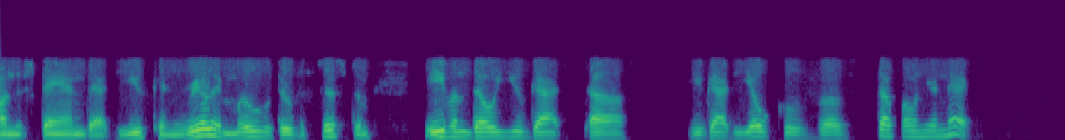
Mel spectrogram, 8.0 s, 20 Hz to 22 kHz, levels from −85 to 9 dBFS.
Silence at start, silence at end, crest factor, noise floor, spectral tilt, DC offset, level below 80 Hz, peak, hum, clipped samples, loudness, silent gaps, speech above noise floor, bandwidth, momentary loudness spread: 0 s; 0.75 s; 16 dB; -80 dBFS; -11 dB/octave; under 0.1%; -66 dBFS; -6 dBFS; none; under 0.1%; -21 LUFS; none; 60 dB; 4.2 kHz; 12 LU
